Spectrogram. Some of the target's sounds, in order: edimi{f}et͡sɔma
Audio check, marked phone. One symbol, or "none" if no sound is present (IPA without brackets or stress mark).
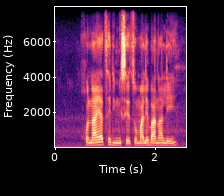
s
